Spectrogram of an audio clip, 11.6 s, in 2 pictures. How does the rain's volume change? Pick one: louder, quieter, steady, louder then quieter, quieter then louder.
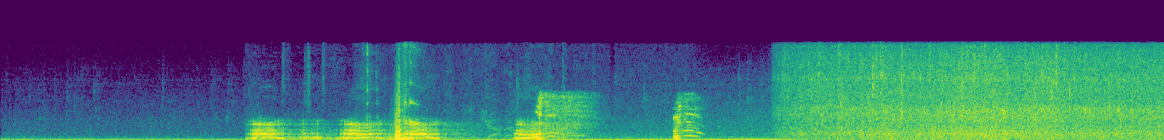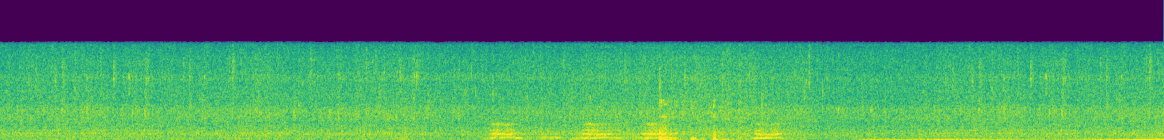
louder.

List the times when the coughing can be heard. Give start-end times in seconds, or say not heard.
1.8-3.5, 8.7-9.6.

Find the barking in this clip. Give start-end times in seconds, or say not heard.
1.2-2.9, 8.2-9.8.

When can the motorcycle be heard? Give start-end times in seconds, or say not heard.
10.1-11.5.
